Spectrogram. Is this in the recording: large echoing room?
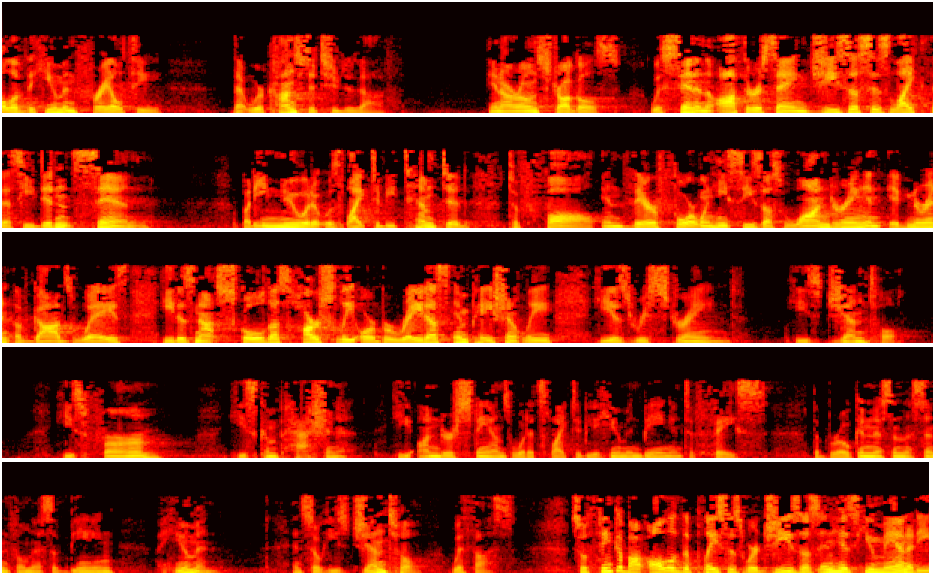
yes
